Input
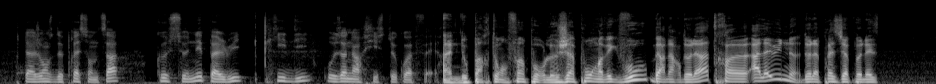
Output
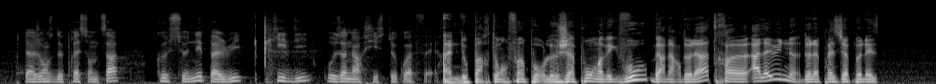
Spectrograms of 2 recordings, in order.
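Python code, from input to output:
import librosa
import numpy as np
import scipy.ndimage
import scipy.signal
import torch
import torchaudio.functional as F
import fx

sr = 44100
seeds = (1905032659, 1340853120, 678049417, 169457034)

y = fx.peak_eq(x, sr, hz=1900.0, db=9.5, octaves=2.6, at=(2.38, 2.89))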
